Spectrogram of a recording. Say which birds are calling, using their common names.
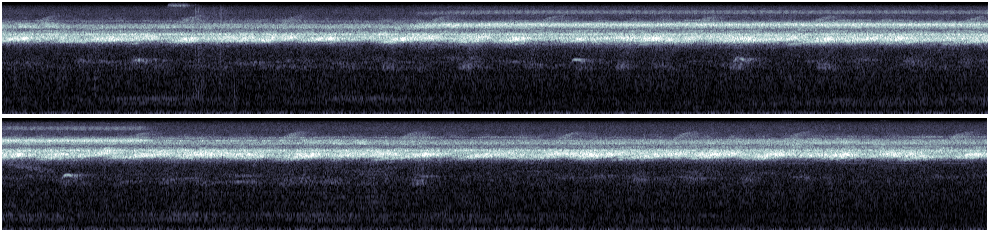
Spot-winged Antshrike, Hauxwell's Thrush, unidentified bird, Black-faced Antthrush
